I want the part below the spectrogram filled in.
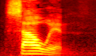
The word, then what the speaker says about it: Samhain: So, from what I understand how this is pronounced, the proper pronunciation is Samhain. Now, Celtic and Gaelic, Gaul, those languages is so hard to pronounce. So hard. Because they just... It's spelt this way. It's pronounced this way.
